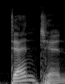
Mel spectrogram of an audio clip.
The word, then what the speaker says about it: dentin: all of it will be studying roots pulp dent in that that word is pronounced dentin enamel and crown okay so I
